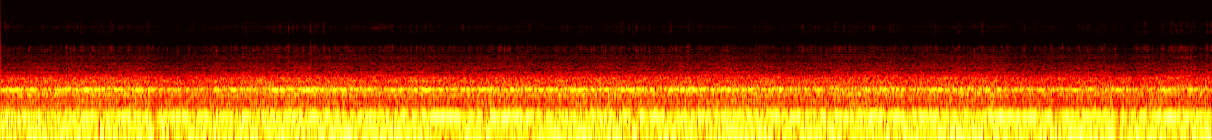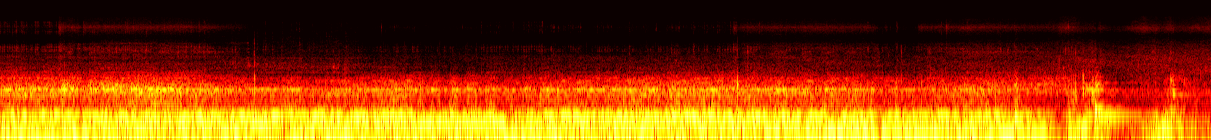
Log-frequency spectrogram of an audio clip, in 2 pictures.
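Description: Riding noise from a bicycle rolling along asphalt: wind buffeting the handlebar-mounted camera's microphone and tyre rumble, a steady low rumble with a constant hum. Near the end it drops away, with a few knocks.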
